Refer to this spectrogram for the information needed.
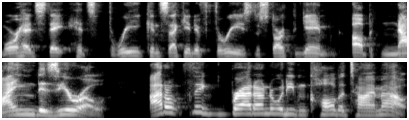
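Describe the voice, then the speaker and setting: A man's animated tone, very wide pitch swings and moderate pace, on a very clean recording with a silent background. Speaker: sports podcast host. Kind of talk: casual podcast commentary. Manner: loud.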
